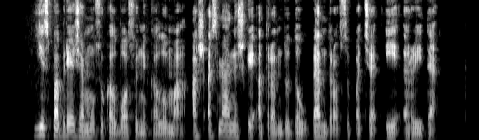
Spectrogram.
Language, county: Lithuanian, Panevėžys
